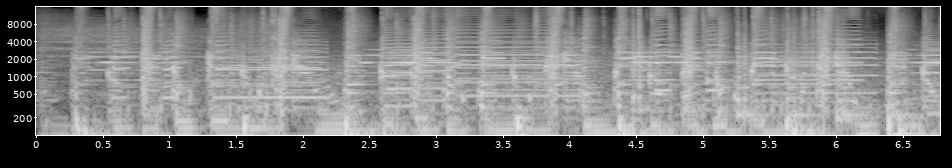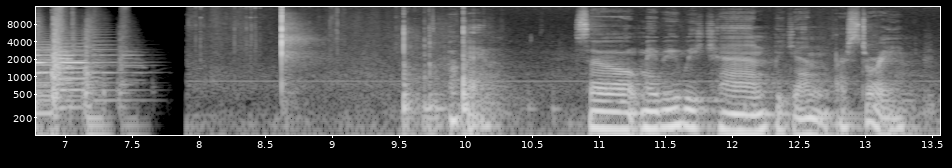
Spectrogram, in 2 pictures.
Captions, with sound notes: (upbeat instrumental music) (marker cap snapping) Okay, so maybe we can begin our story.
